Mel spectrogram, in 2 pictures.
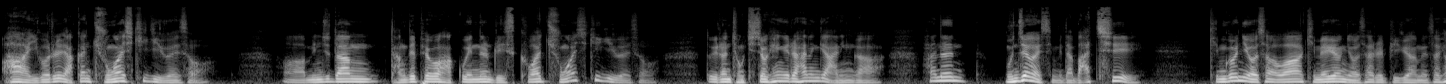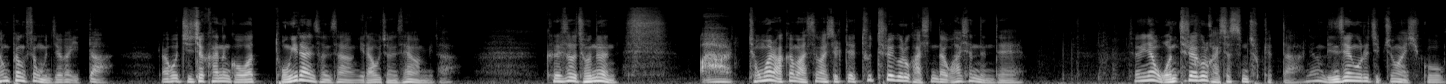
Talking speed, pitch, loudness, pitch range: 345 characters per minute, 120 Hz, -18 LUFS, 100-140 Hz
